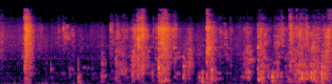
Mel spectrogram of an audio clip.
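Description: A husky vocalizing in short, irregular bursts, mixed with the rustling of bags and packaging being unpacked from a suitcase.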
